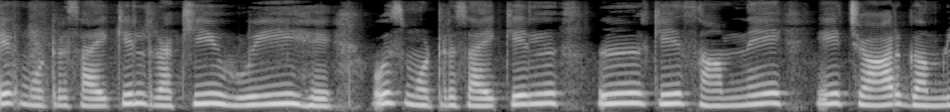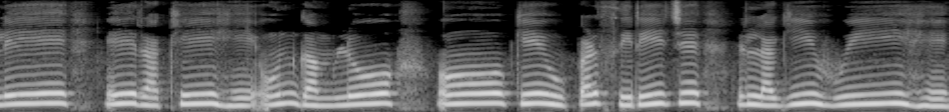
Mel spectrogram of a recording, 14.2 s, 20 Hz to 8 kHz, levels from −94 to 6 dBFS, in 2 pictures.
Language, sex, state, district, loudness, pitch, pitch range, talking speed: Hindi, female, Uttar Pradesh, Budaun, -16 LUFS, 245 Hz, 210-255 Hz, 115 wpm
